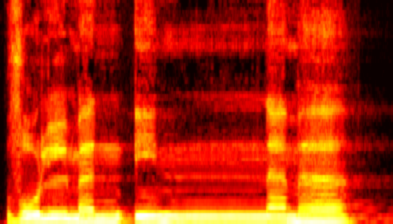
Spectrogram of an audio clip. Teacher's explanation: جاءت بعده الهمزة، والهمزة حرف من حروف الإظهار، فالحكم هنا إظهار، يظهر التنوين تماما في اللفظ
